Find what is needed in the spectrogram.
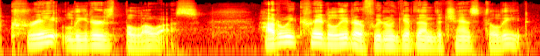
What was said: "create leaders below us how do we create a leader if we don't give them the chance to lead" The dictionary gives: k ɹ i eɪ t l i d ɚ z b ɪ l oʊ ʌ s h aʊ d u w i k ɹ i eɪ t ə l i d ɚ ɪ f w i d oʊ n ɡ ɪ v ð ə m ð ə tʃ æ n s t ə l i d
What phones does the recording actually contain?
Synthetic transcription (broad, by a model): k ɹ i eɪ t l i d ɚ z b ɪ l oʊ ʌ s h aʊ d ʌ w i k ɹ i eɪ t ə l i d ɚ ɪ f w i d oʊ n ɡ ɪ v ð ə m ð ə tʃ æ n s t ə l i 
